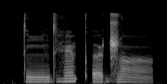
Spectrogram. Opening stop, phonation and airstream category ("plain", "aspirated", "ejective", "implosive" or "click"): plain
